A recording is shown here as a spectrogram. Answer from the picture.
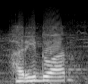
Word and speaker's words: हरिद्वार: वैष्णव संप्रदाय के लोग इसे हरिद्वार बोलते हैं और शैव संप्रदाय के लोग इसे हरद्वार बोलते हैं। तो दोनों संप्रदाय के लोग इसे अपनी सुविधा अनुसार उच्चारण करते हैं।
